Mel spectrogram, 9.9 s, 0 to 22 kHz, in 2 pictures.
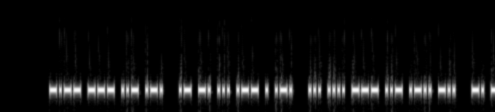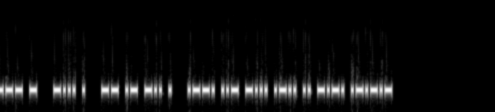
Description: Morse code, heard as a keyed tone, about 50 wpm, 700 Hz. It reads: YOUR ANSWER SHOULD NOT BE MADE PUBLIC.
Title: Sentences from Top 1000 Words - Review Part 3 - 50wpm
